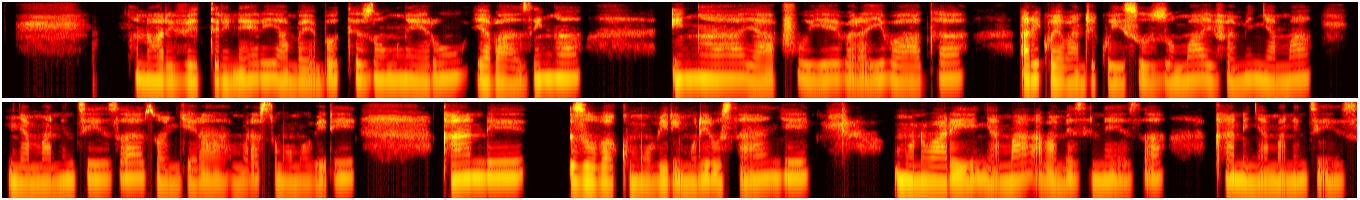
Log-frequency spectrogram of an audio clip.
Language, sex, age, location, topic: Kinyarwanda, female, 18-24, Nyagatare, agriculture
